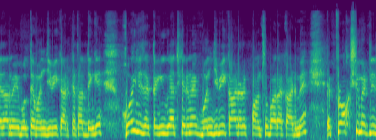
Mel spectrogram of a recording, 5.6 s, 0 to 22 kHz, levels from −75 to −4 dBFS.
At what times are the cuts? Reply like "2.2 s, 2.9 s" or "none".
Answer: none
